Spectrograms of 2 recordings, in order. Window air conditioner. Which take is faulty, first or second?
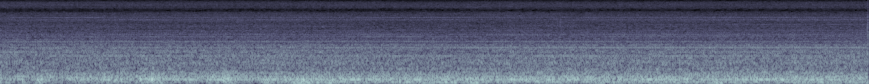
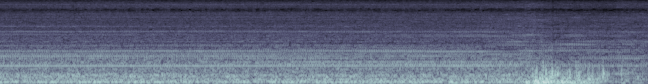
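first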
